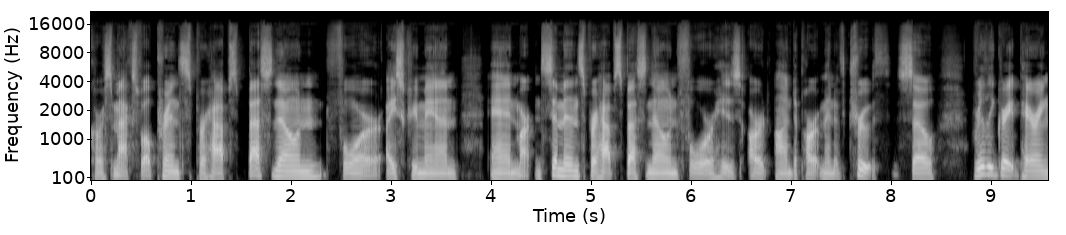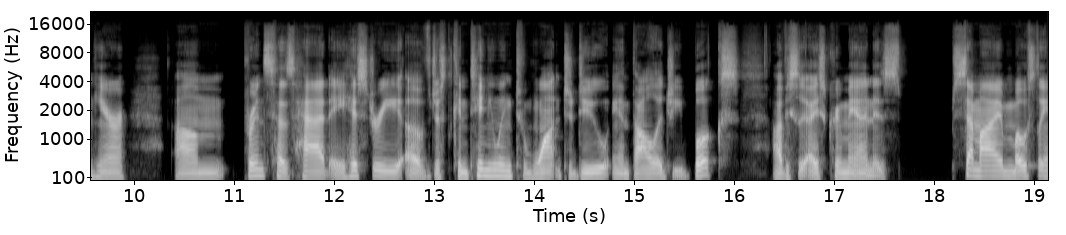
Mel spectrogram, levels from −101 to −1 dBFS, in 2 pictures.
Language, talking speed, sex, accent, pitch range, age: English, 155 wpm, male, American, 115-145 Hz, 20-39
